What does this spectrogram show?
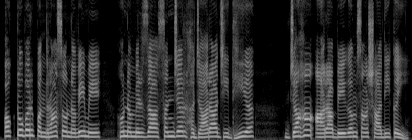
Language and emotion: Sindhi, neutral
